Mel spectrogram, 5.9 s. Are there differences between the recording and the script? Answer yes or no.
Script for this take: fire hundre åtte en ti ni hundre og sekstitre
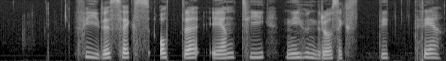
yes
